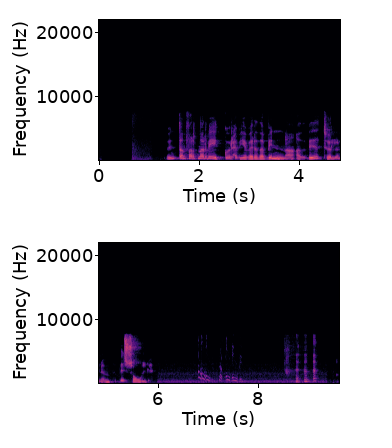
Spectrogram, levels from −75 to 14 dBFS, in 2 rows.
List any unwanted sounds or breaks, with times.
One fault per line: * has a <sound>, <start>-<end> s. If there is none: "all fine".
* has a chirp, 6.8-7.8 s
* has a laugh, 8.5-9.2 s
